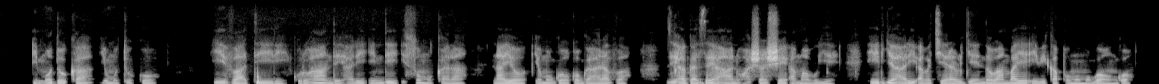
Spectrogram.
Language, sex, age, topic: Kinyarwanda, male, 25-35, government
